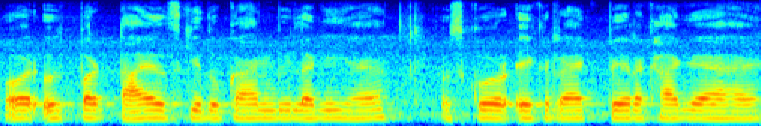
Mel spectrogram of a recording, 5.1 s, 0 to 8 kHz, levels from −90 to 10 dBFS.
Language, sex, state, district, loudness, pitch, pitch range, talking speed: Hindi, male, Bihar, Kaimur, -17 LUFS, 130 Hz, 130-135 Hz, 190 wpm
